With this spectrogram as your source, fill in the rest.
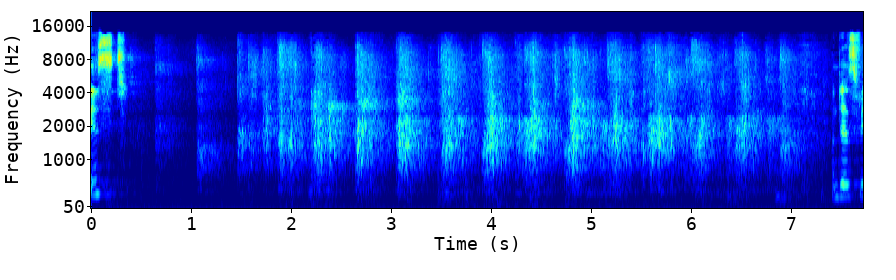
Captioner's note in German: Beifall CDU und BÜNDNIS 90/DIE GRÜNEN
